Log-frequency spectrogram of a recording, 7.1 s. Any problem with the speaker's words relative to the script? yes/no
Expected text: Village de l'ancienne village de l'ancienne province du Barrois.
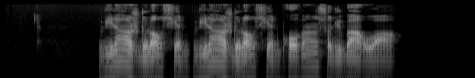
no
